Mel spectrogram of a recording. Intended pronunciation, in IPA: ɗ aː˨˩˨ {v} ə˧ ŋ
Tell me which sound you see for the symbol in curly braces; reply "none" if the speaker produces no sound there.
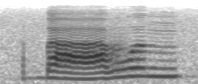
v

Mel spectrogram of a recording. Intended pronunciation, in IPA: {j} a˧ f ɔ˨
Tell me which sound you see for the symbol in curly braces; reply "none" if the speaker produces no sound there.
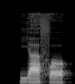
j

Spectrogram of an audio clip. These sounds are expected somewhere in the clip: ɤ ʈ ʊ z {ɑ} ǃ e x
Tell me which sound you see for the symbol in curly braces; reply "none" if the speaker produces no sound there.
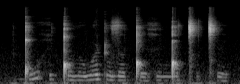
ə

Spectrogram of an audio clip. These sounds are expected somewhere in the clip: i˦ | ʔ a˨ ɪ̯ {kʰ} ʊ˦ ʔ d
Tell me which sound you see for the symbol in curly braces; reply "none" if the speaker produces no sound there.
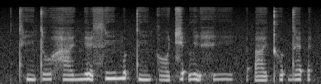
kʰ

